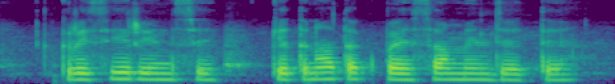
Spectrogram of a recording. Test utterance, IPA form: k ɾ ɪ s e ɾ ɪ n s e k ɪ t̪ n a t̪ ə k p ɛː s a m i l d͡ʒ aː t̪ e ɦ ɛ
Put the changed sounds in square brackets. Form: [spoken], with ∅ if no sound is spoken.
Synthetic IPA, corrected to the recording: k ɾ ɪ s [i] ɾ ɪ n s e k ɪ t̪ n a t̪ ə k p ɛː s a m [ɪ] l d͡ʒ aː t̪ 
